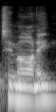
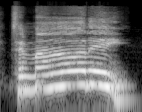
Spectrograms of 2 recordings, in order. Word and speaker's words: Timani: pronunciation thing for you it's not tamani it's timani that's how you gotta go no no no no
